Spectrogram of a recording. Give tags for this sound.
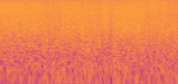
sound; weird; electric; sound-design; loop; lo-fi; sounddesign; abstract; soundeffect; digital; strange; effect; noise; freaky; sci-fi; future; electronic; fx; sfx; glitch; machine

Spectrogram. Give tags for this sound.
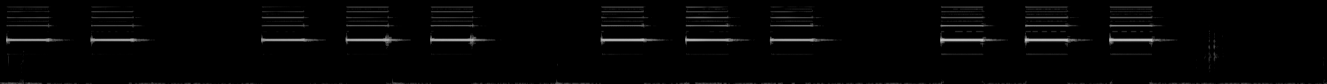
beeping; digital; electronic; alarm

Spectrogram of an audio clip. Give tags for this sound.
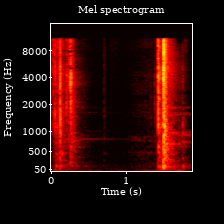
microwave; close

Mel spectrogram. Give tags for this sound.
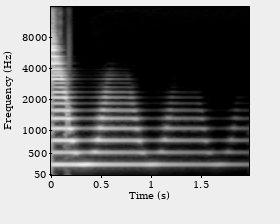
pluck; wahwah

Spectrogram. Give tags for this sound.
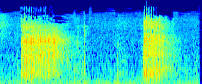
aliens; car; explosion; fart; flatulation; flatulence; frogs; gas; noise; poot; race; space

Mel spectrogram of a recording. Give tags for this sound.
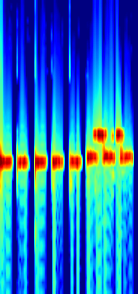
alarm; alert; danger; emergency; high; security; siren; warning

